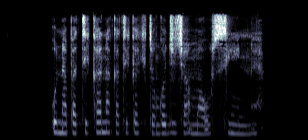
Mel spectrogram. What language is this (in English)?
Swahili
